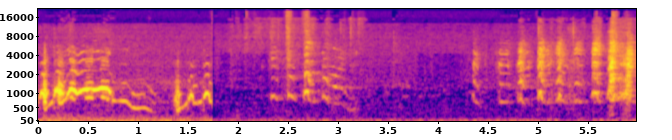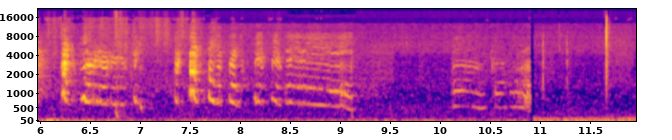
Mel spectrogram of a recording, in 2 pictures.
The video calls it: Funny Fox Noises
